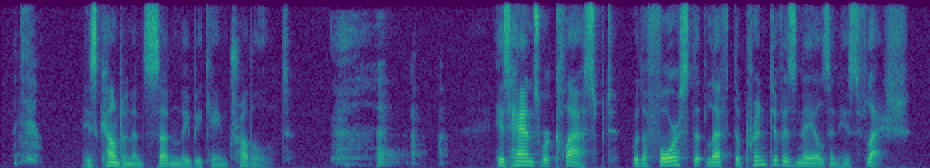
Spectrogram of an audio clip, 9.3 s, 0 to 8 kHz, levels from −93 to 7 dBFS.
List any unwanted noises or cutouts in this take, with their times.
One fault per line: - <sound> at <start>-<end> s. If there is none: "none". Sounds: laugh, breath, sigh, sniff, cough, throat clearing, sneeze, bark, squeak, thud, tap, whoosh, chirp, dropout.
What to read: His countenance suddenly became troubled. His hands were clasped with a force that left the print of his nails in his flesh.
- sneeze at 0.1-0.4 s
- laugh at 3.3-4.5 s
